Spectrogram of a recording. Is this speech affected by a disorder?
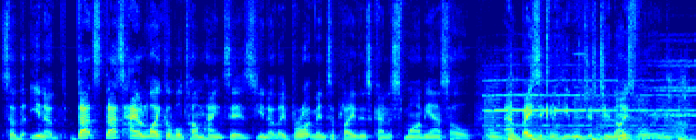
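No.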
